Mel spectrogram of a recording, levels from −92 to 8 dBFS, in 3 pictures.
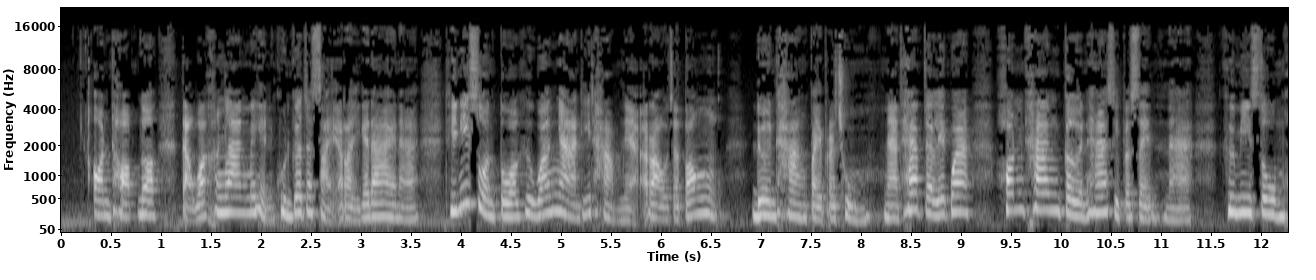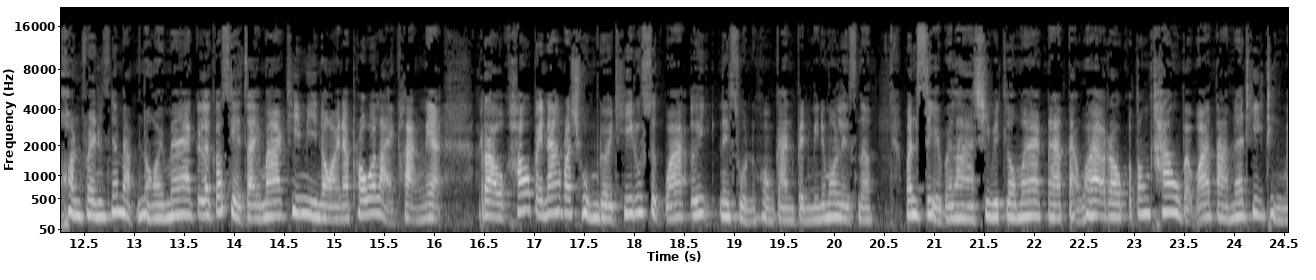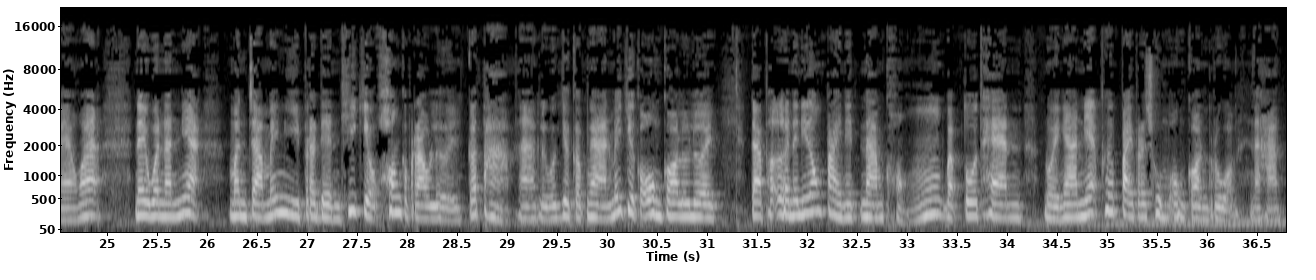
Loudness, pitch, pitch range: -22 LUFS, 220 Hz, 195-245 Hz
